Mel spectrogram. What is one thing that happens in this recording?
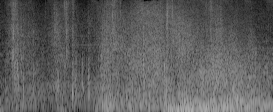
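A magical whoosh sweeps past with a shimmering sparkle.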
